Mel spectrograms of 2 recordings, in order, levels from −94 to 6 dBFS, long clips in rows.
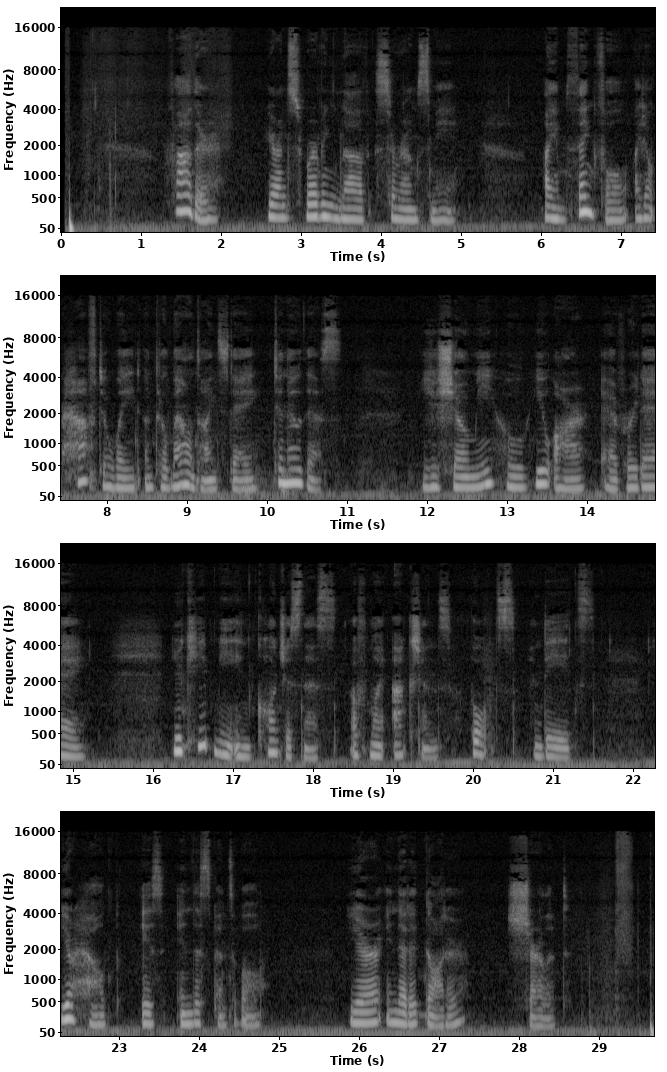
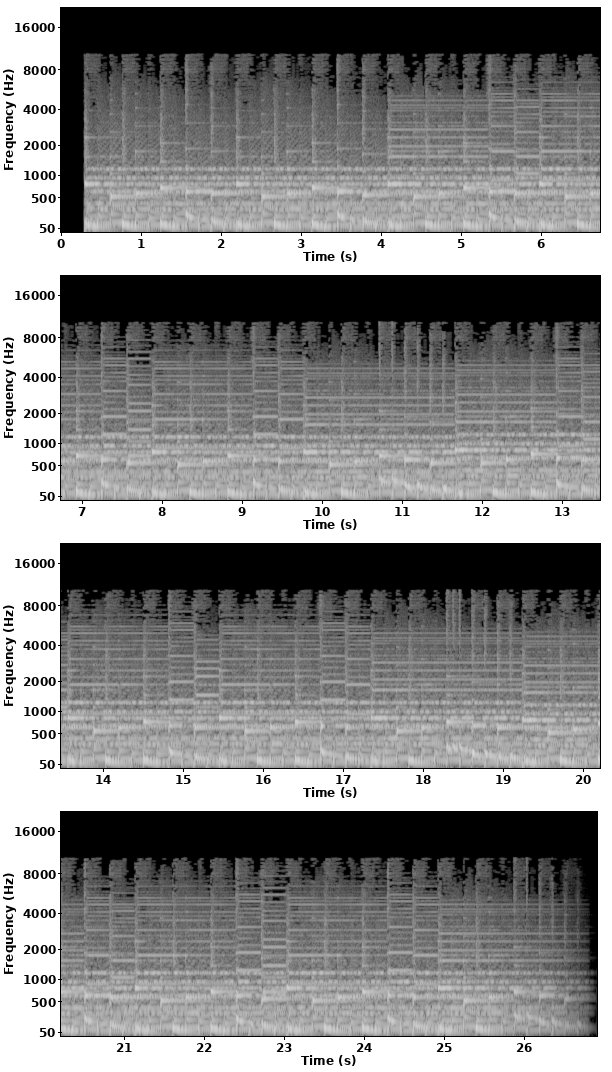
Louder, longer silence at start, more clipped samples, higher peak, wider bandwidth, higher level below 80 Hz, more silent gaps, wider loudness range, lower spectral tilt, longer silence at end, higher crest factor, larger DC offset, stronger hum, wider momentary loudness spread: second, -37 LUFS vs -17 LUFS; second, 0.05 s vs 0.3 s; neither; second, -18 dBFS vs -2 dBFS; first, 16 kHz vs 11 kHz; second, -50 dBFS vs -26 dBFS; neither; first, 4 LU vs 1 LU; about the same, -5 dB/octave vs -6 dB/octave; second, 0 s vs 0.15 s; about the same, 20 dB vs 16 dB; neither; neither; first, 24 LU vs 2 LU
